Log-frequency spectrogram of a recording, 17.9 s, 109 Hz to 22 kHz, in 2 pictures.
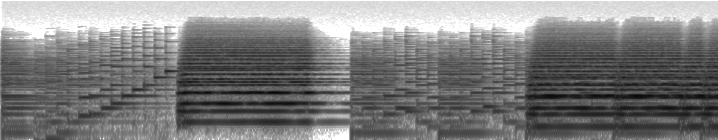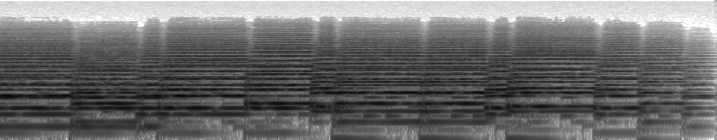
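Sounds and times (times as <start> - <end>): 
horn duet playing an introit: 2.2 - 4.3, 6.6 - 17.9.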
